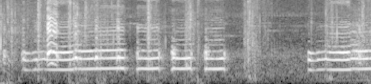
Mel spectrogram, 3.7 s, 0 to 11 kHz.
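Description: Chickens cluck in a farming game, Farm Simulator 25, in a run of short repeated bursts with brief pauses between, fairly close and alone without talk.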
